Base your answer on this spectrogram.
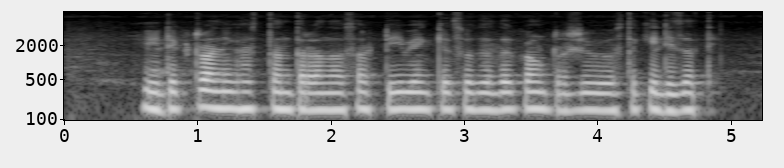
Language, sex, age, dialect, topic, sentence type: Marathi, male, 18-24, Standard Marathi, banking, statement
